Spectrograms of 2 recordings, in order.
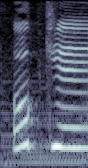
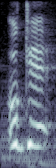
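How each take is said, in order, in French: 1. Il est dit sur un ton très content. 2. Il est dit sur un ton sec et mécontent. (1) "trop content" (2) "sec, clair, pas content"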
